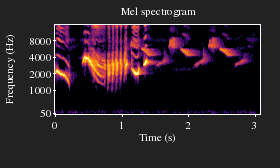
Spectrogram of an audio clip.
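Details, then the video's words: Common iora, a song recording used to stimulate other birds to sing: a falling whistle, a harsh buzzy squawk, a short sharp note, then a few thin high whistles fading out. "cipoh gacor ampuh meransang burung bahan jadi bunyi"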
